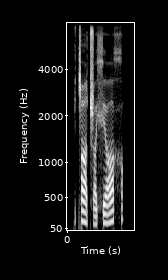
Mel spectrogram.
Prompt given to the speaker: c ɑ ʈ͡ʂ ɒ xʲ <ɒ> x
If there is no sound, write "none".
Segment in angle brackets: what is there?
ɒ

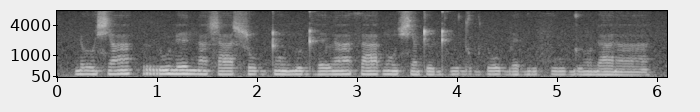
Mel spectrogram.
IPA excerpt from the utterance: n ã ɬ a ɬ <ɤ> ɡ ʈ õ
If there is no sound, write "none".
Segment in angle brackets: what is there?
o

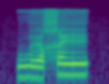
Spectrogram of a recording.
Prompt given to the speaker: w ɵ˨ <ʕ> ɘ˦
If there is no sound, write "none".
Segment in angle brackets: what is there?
χ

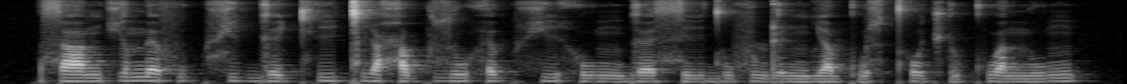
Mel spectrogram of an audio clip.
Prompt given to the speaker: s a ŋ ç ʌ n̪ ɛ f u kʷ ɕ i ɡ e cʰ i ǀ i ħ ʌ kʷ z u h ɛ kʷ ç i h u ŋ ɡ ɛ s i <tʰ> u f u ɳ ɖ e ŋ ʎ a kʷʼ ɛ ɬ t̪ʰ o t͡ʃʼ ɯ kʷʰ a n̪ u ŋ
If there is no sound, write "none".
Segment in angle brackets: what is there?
d̪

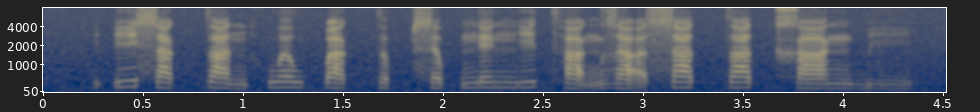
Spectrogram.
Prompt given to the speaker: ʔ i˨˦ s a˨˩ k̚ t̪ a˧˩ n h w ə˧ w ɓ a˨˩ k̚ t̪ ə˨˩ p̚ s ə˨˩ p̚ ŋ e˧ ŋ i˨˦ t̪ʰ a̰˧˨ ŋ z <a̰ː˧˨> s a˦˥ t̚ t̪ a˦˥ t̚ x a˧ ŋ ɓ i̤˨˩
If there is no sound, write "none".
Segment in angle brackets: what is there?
a̰ː˧˨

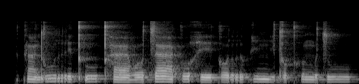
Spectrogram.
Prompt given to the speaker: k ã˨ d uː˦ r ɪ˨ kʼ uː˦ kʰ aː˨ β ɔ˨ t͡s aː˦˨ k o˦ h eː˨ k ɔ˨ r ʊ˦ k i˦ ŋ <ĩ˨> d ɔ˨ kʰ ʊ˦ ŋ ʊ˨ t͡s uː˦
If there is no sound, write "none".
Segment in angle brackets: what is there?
i˨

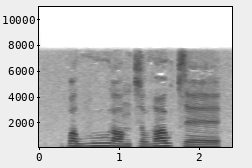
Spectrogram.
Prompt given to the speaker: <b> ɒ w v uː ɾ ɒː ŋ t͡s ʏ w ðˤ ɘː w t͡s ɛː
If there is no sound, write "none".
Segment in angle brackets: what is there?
ɓ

